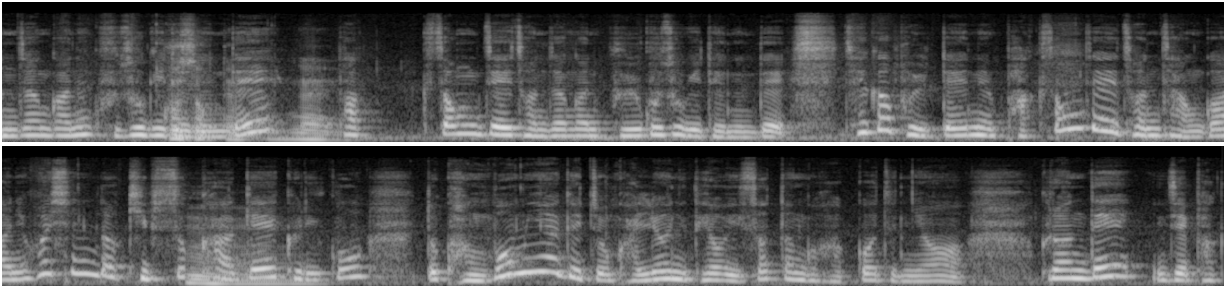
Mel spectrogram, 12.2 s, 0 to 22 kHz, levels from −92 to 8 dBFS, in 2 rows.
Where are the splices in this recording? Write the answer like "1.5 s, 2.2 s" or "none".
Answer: none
